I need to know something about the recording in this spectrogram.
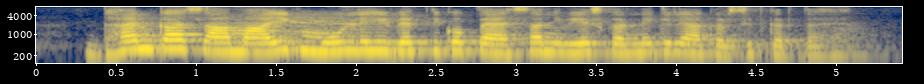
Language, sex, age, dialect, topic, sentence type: Hindi, female, 25-30, Awadhi Bundeli, banking, statement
